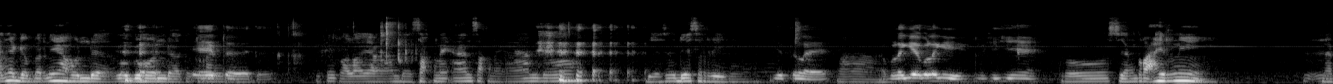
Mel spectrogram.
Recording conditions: poor microphone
